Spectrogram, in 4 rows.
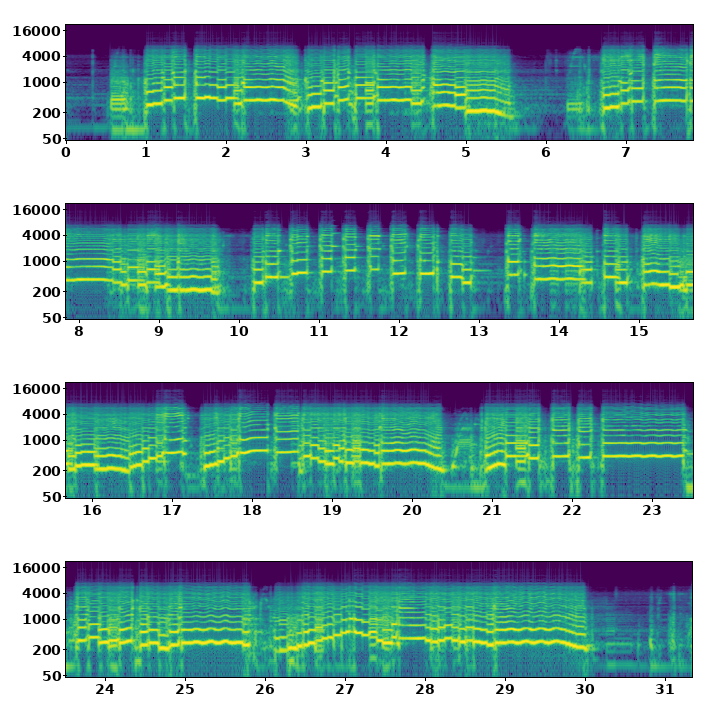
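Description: A 1996 PRS CE electric guitar played with heavy overdrive: a distorted single-note lead line with string bends and vibrato, in phrases with short pauses between them. The notes stay clear and distinct under the heavy drive.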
